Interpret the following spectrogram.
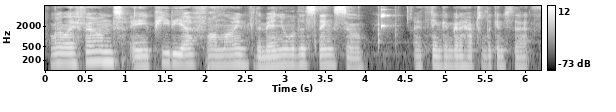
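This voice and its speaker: A video creator reviewing weather radios chats to the camera like an enthusiastic radio hobbyist among friends, rambling casually. His medium-pitched voice moves at a moderate pace with fairly even intonation. The amateur recording is noisy, with storm sounds in the background.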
